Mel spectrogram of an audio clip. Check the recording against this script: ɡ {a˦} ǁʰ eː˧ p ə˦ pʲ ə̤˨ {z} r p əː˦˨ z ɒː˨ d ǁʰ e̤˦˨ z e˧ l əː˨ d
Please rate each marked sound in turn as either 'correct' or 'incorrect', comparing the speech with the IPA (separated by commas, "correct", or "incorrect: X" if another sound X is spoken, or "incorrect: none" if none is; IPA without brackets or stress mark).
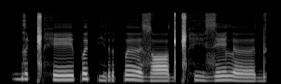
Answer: incorrect: ə˦, incorrect: none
